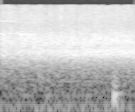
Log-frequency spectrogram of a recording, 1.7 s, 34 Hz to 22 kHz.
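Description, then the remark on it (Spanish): Steady, dense applause from many hands, dedicated to Formula 1 driver Sirotkin for scoring his first career point, a continuous bright crackle of clapping at an even level throughout, with a brief low thump near the end and no voices. “Hay que dedicarles unos calurosos aplausos.”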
